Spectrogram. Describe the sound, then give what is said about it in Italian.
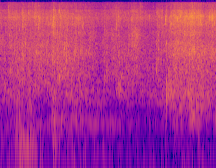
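Continuous sloshing and splashing of water as a person crawls through a flooded cave passage with only a few centimetres of air to breathe, a steady wash of noise and a louder surge near the end. No one speaks. “E qui, questo è un altro tratto molto impegnativo della cavità, perché anziché strisciare sul fianco in piedi, bisogna strisciare nell'acqua con pochi centimetri d'aria per poter respirare.”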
